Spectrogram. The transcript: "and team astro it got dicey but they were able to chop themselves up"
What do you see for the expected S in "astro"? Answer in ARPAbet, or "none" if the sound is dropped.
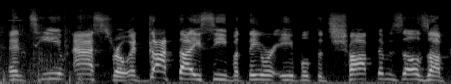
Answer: S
